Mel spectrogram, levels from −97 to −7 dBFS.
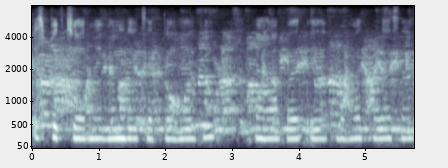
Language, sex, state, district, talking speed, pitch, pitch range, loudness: Hindi, female, Bihar, Kaimur, 145 wpm, 205 Hz, 205-210 Hz, -17 LUFS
